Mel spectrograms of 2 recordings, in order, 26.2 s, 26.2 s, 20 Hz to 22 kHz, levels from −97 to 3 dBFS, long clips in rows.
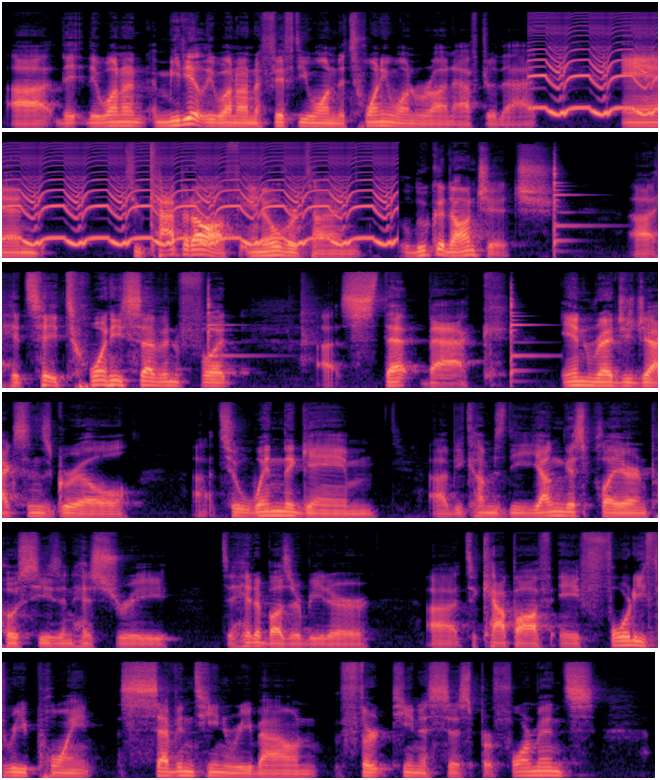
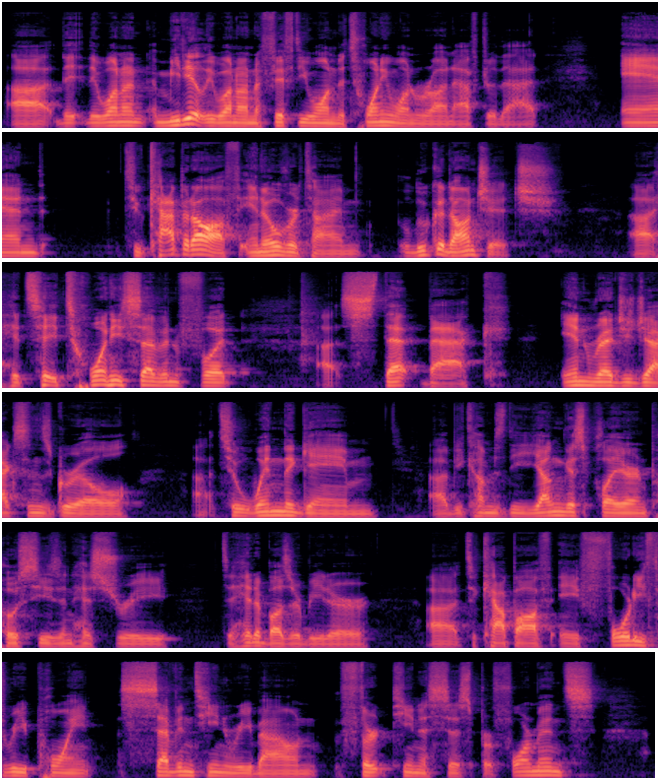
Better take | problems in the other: second | siren; loud; from 3.5 to 7 s; peak 1 dB above the speech // clattering dishes; noticeable; from 8 to 12 s; peak 7 dB below the speech

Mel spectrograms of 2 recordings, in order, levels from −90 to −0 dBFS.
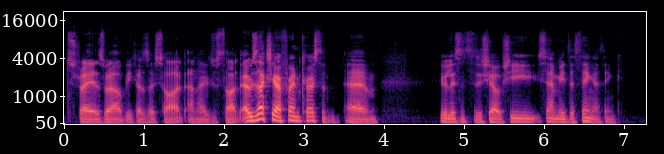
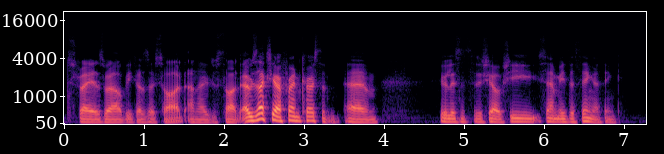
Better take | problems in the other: first | muffled; very; fading above 3 kHz

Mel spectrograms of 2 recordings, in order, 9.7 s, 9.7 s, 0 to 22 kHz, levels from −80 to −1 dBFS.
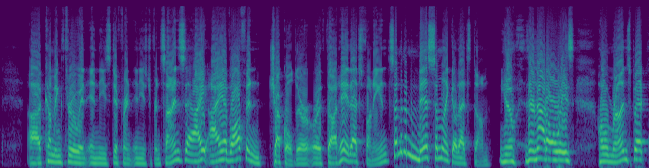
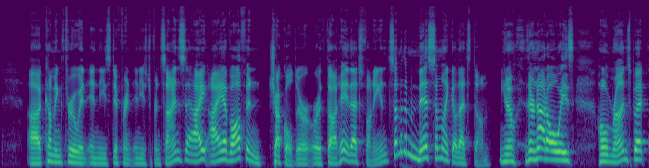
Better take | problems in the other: second | distortion; heavy; 16% of the sound clipped

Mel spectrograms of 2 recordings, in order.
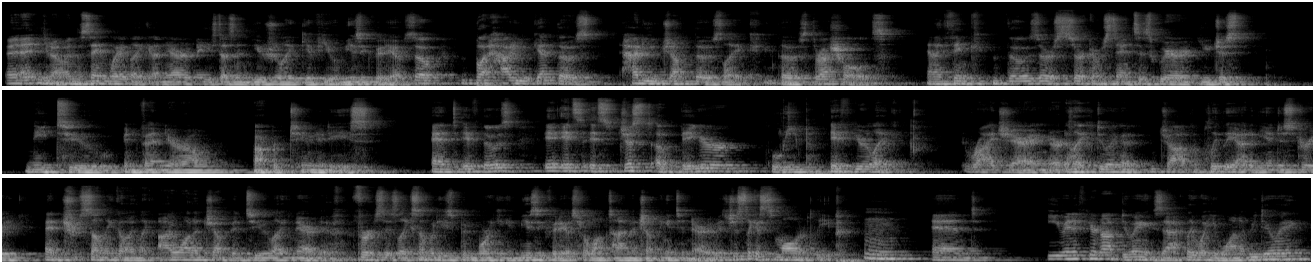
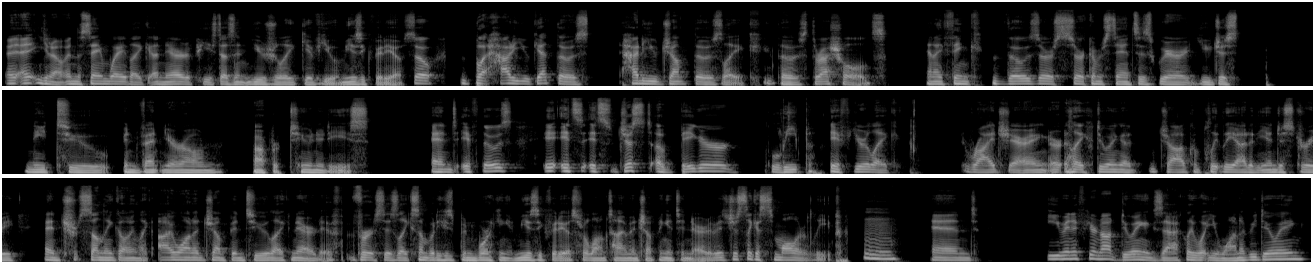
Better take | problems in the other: second | room echo; slight; dies away in 0.7 s // off-mic speech; somewhat distant

